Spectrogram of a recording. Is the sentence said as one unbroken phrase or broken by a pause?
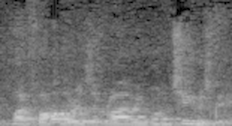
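unbroken. It is said as one unbroken phrase. "just as one word group containing one nucleus"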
